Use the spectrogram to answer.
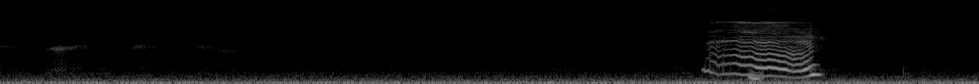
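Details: Real infant crying: a few soft whimpers, then one short, wavering cry over a steady low room hum; the baby stops when filmed.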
